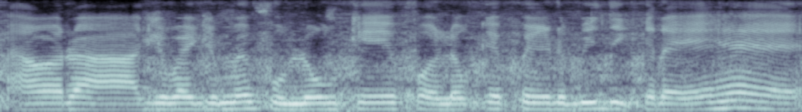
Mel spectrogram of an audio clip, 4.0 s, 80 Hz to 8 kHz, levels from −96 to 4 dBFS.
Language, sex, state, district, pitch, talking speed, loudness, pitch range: Hindi, female, Uttar Pradesh, Jyotiba Phule Nagar, 160 Hz, 165 wpm, -13 LUFS, 155-170 Hz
